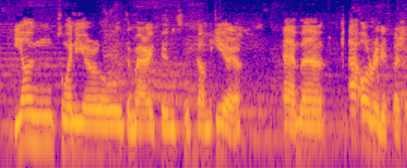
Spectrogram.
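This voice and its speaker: A man with a fairly high voice and ordinary pitch variation talks at a moderate pace as noticeable background noise runs behind him. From Senegal. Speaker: academic speaker on colonialism. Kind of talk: interview. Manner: halting, many fillers.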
